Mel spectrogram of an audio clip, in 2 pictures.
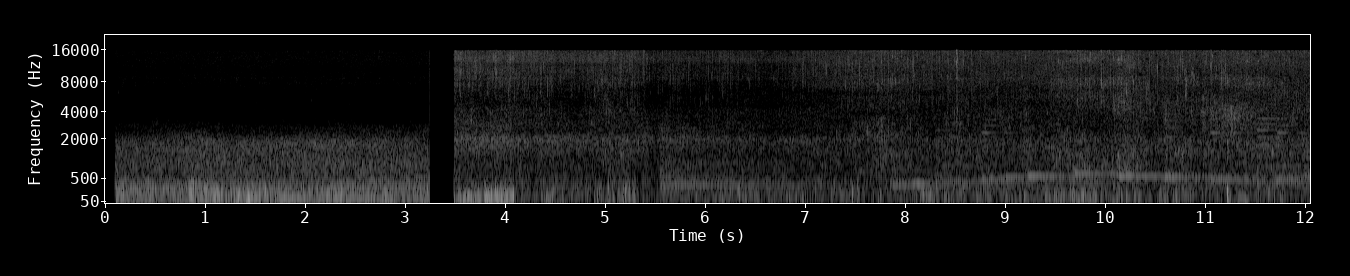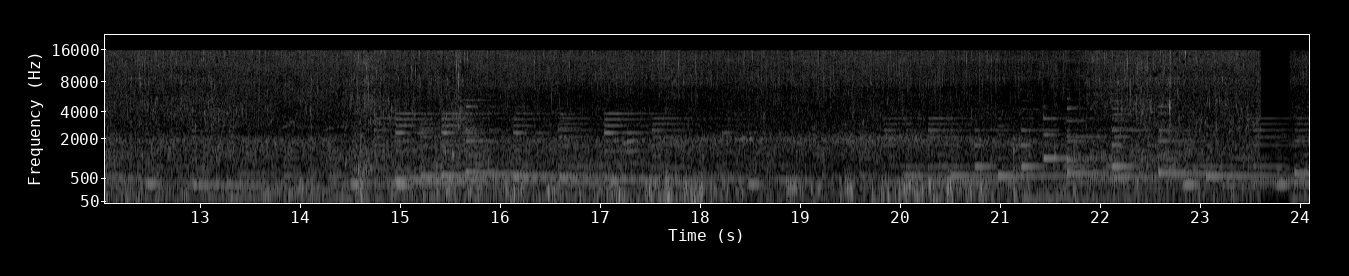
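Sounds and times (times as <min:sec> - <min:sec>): water noise: 0:00.1 - 0:24.0
wind buffeting microphone: 0:00.1 - 0:24.0
music of slow held notes: 0:05.6 - 0:24.0.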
